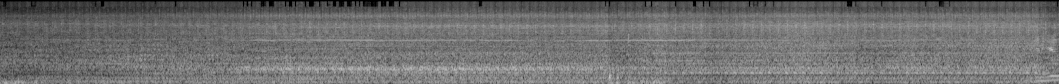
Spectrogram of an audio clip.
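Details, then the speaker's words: Idling petrol engine: steady light ticking about four beats a second with alternator whistling over the running noise; otherwise runs okay. "can hear the ticking sound. And you can hear the whistling for the alternator. But other than that, runs okay."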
